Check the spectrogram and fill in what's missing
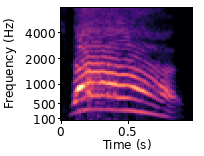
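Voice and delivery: sudden loud, high-pitched scream; possessed scream. Retold or imitated. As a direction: cry out like someone possessed. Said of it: "empieza a pegar gritos el endemoniado". (grito de endemoniado)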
